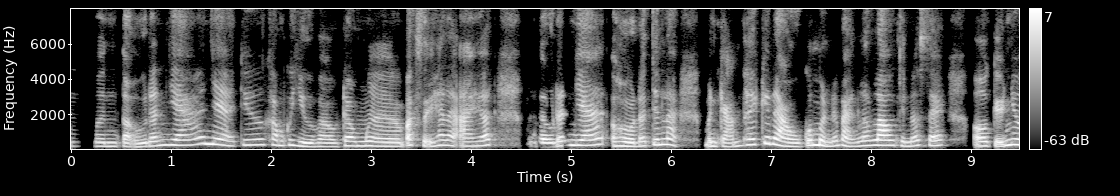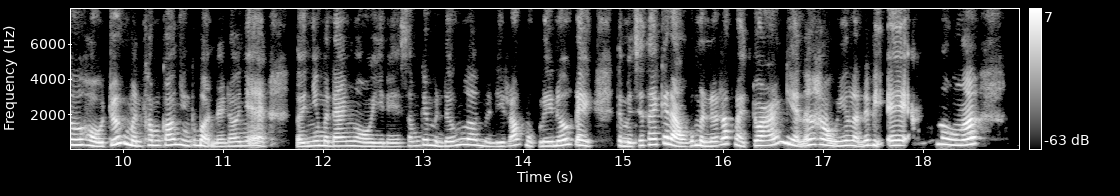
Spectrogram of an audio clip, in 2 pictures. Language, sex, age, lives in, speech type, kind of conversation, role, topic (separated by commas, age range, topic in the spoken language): Vietnamese, female, 20-24, Vietnam, conversation, advice, user, Làm sao để tạo thói quen hằng ngày giúp giảm căng thẳng?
